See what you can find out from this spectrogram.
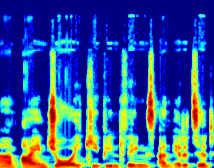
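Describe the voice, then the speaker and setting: Against a quiet background, a woman with a South African accent speaks at a fairly low pitch. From South Africa, Johannesburg. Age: 30s. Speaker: content creator. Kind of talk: casual monologue.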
